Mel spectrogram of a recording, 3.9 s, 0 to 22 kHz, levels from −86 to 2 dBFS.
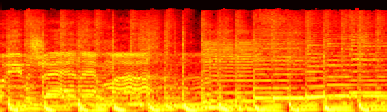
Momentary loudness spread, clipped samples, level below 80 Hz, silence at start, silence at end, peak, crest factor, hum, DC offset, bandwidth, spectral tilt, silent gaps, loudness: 3 LU; under 0.1%; -22 dBFS; 0 s; 0 s; -2 dBFS; 12 dB; none; under 0.1%; 17 kHz; -4 dB/octave; none; -14 LUFS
